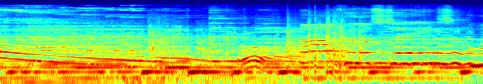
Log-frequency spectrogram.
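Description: Fireworks show soundtrack music with singing, a long note sliding down in pitch over the first few seconds, and a few faint firework pops.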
